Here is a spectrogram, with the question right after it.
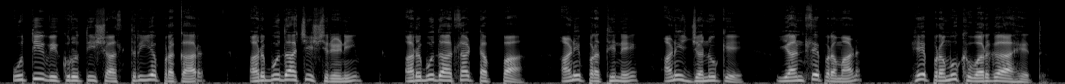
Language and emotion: Marathi, neutral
